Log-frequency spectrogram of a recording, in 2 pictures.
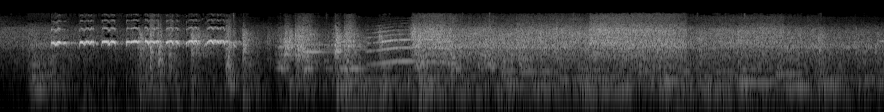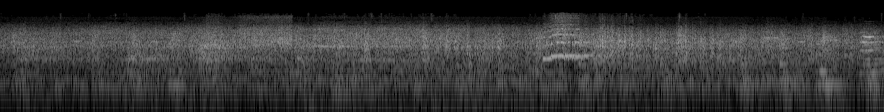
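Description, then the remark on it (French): A steam locomotive's whistle shrills near the start, followed by the steady rumble and rhythmic clatter of a train running along the track, loud and continuous throughout. “Mais je pense que rien ne vaut la machine à vapeur.”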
